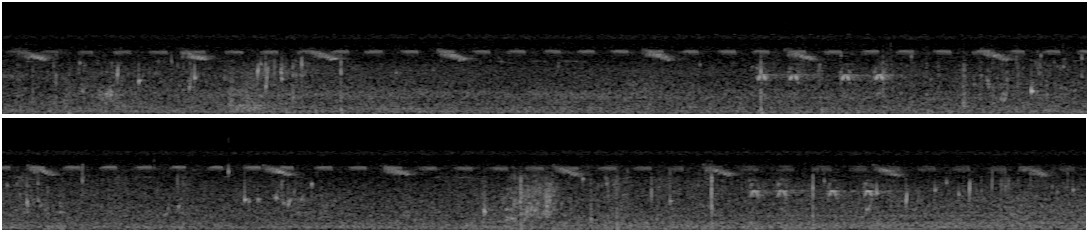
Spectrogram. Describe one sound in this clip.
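A fish splashes and thrashes in the water close by.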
